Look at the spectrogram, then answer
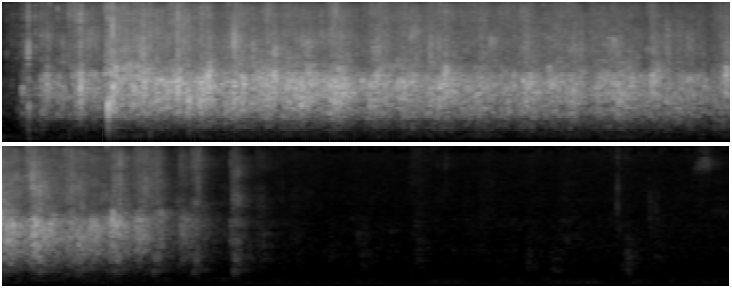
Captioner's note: applause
